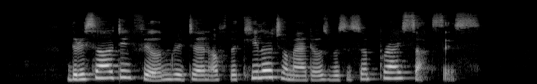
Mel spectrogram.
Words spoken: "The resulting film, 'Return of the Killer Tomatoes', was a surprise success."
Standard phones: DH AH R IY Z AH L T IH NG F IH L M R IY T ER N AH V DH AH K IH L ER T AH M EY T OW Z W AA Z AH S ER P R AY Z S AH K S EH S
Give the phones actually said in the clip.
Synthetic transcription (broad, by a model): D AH R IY S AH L T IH NG F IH L M R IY T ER N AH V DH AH K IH L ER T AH M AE T OW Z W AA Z AH S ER P R AY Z S AH K S EH S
